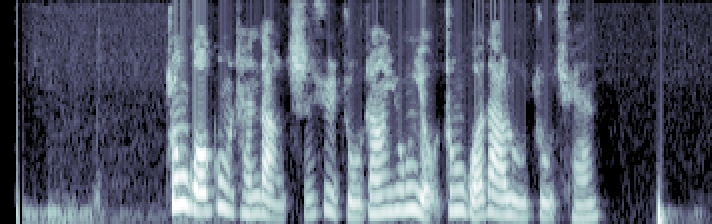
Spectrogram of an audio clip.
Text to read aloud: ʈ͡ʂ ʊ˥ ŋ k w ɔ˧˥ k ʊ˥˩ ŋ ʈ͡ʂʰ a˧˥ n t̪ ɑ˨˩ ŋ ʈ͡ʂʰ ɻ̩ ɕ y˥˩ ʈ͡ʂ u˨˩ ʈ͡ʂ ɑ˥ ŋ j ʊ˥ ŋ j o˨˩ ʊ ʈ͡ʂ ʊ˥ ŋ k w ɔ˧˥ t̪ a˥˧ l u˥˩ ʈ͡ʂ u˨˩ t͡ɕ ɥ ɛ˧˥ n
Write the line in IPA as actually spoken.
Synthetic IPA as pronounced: ʈ͡ʂ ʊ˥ ŋ k w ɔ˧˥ k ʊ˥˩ ŋ ʈ͡ʂʰ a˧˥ n t̪ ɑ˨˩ ŋ ʈ͡ʂʰ ɻ̩ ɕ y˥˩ ʈ͡ʂ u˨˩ ʈ͡ʂ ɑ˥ ŋ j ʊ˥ ŋ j o˨˩ ʊ ʈ͡ʂ ʊ˥ ŋ k w ɔ˧˥ t̪ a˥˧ l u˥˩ ʈ͡ʂ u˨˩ t͡ɕʰ ɥ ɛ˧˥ n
